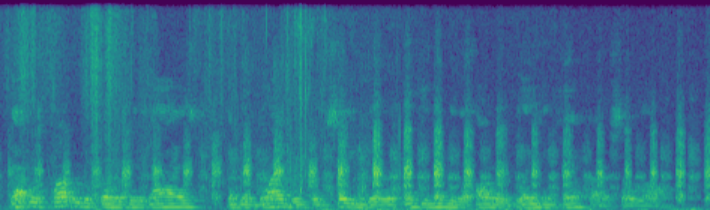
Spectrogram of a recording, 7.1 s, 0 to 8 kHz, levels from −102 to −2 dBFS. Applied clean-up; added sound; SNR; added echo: none; Dog; 4 dB; reverberation time 0.7 s.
